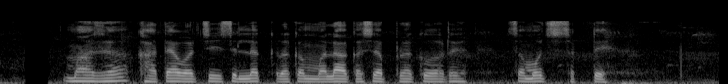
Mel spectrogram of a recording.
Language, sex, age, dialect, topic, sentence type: Marathi, male, 18-24, Standard Marathi, banking, question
